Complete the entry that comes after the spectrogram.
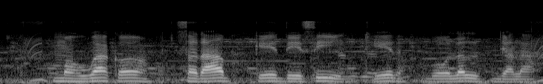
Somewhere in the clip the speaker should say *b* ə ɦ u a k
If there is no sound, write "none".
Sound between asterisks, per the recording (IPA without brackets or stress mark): m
